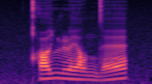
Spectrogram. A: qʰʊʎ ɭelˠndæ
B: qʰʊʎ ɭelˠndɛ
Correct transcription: B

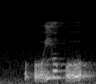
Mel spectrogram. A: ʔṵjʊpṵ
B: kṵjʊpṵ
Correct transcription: A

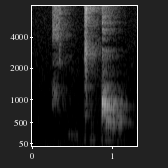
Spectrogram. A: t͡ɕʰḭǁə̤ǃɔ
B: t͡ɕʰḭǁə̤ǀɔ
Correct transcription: A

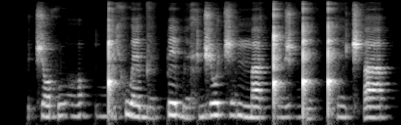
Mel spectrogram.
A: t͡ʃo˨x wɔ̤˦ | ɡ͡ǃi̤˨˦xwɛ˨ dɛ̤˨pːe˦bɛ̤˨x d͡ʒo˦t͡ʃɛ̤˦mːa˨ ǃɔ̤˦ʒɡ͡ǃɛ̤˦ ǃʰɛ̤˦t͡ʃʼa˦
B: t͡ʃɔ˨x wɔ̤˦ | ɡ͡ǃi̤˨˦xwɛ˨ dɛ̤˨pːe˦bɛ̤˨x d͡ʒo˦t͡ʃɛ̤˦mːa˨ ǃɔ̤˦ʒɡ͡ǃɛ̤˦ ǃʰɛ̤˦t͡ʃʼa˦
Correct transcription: B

